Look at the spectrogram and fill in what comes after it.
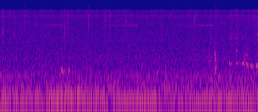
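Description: Steady rain falling on wet pavement, with a low steady rumble underneath.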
